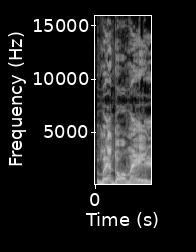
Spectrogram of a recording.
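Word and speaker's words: landaulet: range rover long wheelbase land delay landaulay is how it's pronounced a land delay means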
